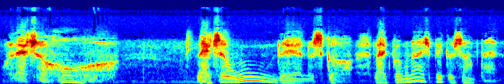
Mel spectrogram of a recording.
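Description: An actor playing a folksy, easily startled small-town doctor in a 1960s radio drama, deferential and excitable. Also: male voice, fairly low pitch, unhurried. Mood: astonished. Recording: muffled old radio recording, faint noise.

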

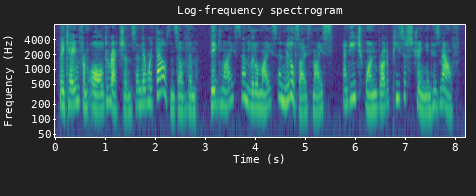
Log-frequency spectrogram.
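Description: A woman's voice: on the low side, lively intonation, moderate pace, hardly any pauses, no room sound. A woman reading a children's story as scripted audiobook narration.

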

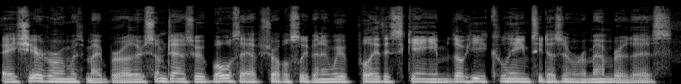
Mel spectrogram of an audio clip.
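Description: A man hosting a bedtime podcast in a meandering, halting monologue, repeating himself and pausing as he goes. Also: mid-range voice, little pitch movement, creaky, no echo, studio quality. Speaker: podcast host. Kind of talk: rambling bedtime podcast monologue, meant to lull.

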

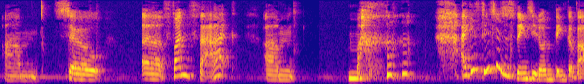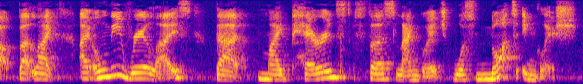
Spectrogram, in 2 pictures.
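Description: A woman's voice: on the low side, very animated, slow, fairly bright tone. A young woman from Malaysia, chatting casually and explaining things at length. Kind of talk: casual conversation.

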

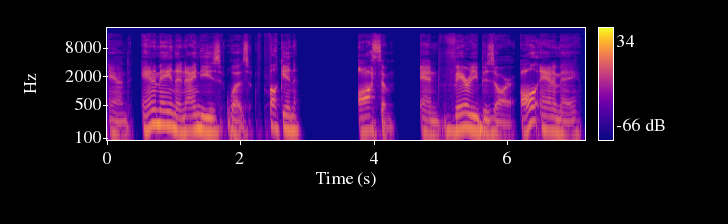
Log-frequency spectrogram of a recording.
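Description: A man's voice: mid-range voice, expressive, a little slow, bright, forceful tone. An American man in his thirties rambling casually on a podcast, slangy, profane and opinionated. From Cincinnati, USA. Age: 30s. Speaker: podcast host.

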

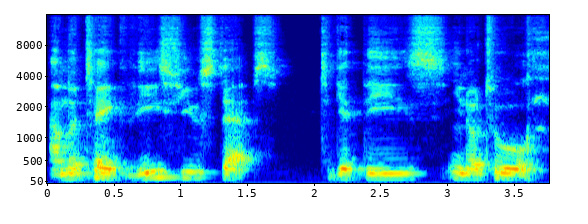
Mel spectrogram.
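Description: A man in a casual podcast discussion who talks haltingly, searching for his words. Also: on the low side, steady tone, dark tone, roomy sound. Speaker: podcast speaker.

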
